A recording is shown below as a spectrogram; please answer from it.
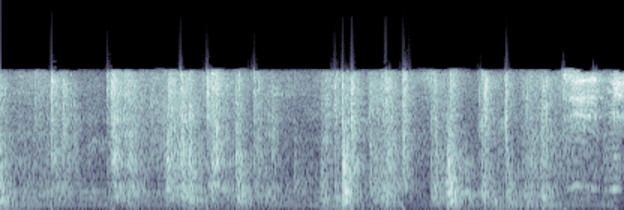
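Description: Irregular taps, knocks and rustling as people move about a small room, with a few faint vocal sounds mixed in.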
